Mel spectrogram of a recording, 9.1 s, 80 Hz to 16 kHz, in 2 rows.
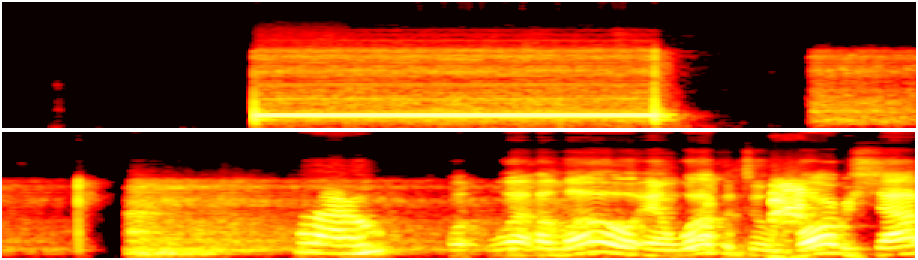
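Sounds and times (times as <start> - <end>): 
telephone ringback tone on an outgoing call: 1.3 - 3.4
speech: 6.1 - 9.1.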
